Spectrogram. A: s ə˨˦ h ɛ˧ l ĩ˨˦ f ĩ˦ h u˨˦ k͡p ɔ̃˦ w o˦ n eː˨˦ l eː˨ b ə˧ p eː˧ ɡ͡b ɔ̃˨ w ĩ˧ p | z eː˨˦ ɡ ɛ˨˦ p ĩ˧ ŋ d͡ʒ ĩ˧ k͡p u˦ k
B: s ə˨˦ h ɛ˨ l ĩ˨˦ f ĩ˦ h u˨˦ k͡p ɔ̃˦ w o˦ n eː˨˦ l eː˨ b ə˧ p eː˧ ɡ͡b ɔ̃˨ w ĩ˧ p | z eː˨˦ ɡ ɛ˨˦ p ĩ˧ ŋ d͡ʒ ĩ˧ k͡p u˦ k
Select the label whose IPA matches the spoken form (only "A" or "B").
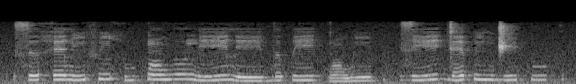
A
